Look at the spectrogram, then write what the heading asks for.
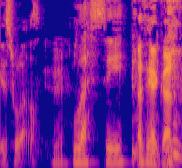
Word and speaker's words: LaCie: The LaCie drive? Yeah, he just designed every Lacy drive for some reason. You say Lacy? I say LaCie as well. Yeah. LaCie.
